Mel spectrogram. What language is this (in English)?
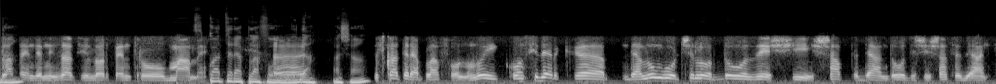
Romanian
